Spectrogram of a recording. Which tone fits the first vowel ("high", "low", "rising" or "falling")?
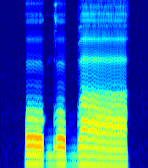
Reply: low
